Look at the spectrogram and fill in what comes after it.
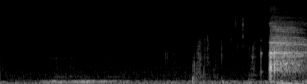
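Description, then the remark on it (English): A wet gulp as someone swallows a sip of beer, with soft mouth clicks, then a sudden loud breathy exhale right at the microphone. “Do you hear me swallow my beer?”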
